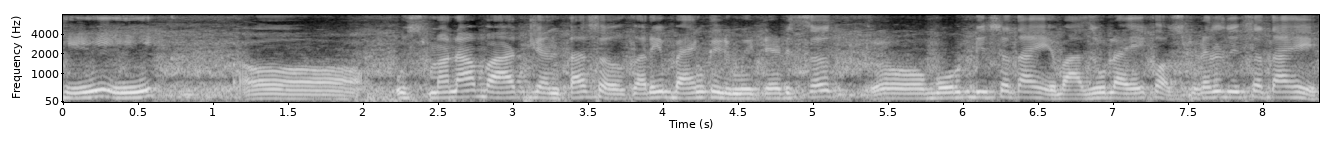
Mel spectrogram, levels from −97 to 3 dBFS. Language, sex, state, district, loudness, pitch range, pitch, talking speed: Marathi, female, Maharashtra, Solapur, -14 LUFS, 160-190 Hz, 175 Hz, 130 wpm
